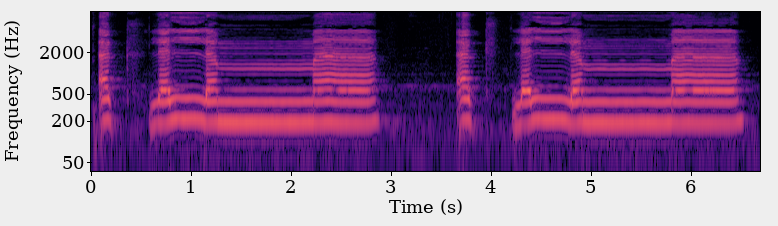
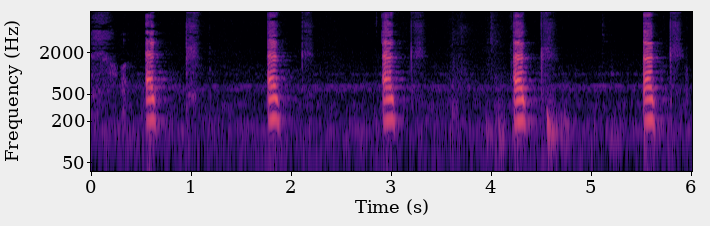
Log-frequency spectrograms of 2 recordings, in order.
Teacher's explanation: کاف میں جو ہمس ہے وہ ہم نے واضح کرنا ہے, ٹھیک ہے. ہوا آنی چاہیے لیکن ہم نے تھروٹ پہ نہیں جانا.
